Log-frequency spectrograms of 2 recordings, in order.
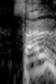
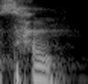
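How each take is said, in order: First: The word starts with a tense s sound. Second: The word starts with a plain s sound. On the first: "쌀 그래봐 안 돼" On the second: "경상도는 ... 쌀 발음이 안 되니까 살"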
